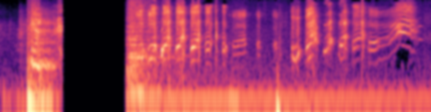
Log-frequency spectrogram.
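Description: A young child laughing in a long run of short, quick giggles, starting about two seconds in after a brief loud sound and a silent gap.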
